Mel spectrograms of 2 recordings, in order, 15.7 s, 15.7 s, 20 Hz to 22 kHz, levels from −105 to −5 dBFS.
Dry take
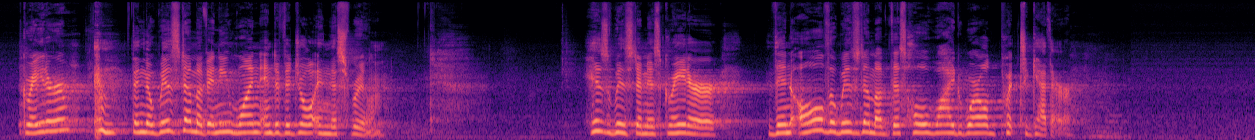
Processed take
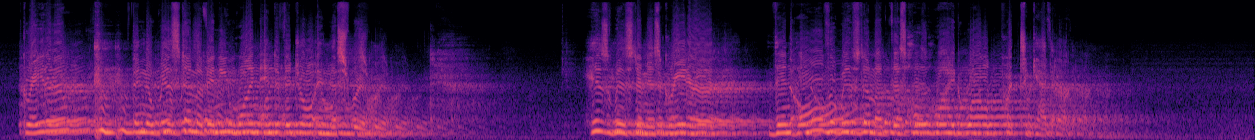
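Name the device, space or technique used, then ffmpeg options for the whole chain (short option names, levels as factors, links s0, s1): one-band saturation: -filter_complex "[0:a]asettb=1/sr,asplit=3[s0][s1][s2];[s0]atrim=end=4.604[s3];[s1]atrim=start=4.6:end=5.45,asetpts=PTS-STARTPTS,afade=t=in:d=0.004:c=qsin,afade=t=out:st=0.846:d=0.004:c=qsin,lowpass=8800[s4];[s2]atrim=start=5.446[s5];[s3][s4]acrossfade=d=0.004:c1=hsin:c2=qsin[s6];[s6][s5]acrossfade=d=0.004:c1=qsin:c2=hsin,acrossover=split=460|3600[s7][s8][s9];[s8]asoftclip=type=tanh:threshold=0.0112[s10];[s7][s10][s9]amix=inputs=3:normalize=0,asplit=2[s11][s12];[s12]adelay=259,lowpass=f=1600:p=1,volume=0.631,asplit=2[s13][s14];[s14]adelay=259,lowpass=f=1600:p=1,volume=0.53,asplit=2[s15][s16];[s16]adelay=259,lowpass=f=1600:p=1,volume=0.53,asplit=2[s17][s18];[s18]adelay=259,lowpass=f=1600:p=1,volume=0.53,asplit=2[s19][s20];[s20]adelay=259,lowpass=f=1600:p=1,volume=0.53,asplit=2[s21][s22];[s22]adelay=259,lowpass=f=1600:p=1,volume=0.53,asplit=2[s23][s24];[s24]adelay=259,lowpass=f=1600:p=1,volume=0.53[s25];[s11][s13][s15][s17][s19][s21][s23][s25]amix=inputs=8:normalize=0,volume=0.422"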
